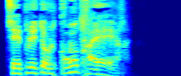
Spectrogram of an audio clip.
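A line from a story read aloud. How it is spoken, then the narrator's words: Growling. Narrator (French): grogna Ahern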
